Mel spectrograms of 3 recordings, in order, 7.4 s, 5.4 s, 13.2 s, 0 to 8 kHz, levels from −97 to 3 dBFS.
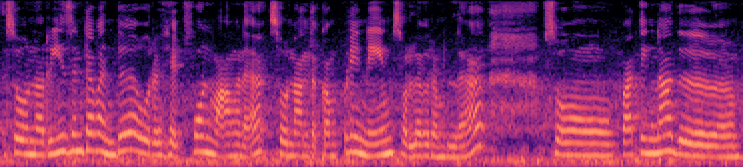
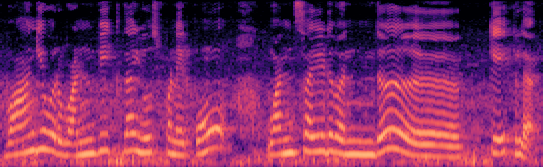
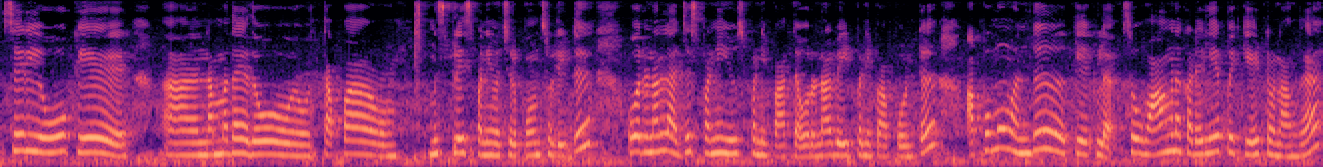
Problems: constant background noise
